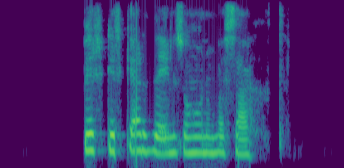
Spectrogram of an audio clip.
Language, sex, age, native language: Icelandic, female, 13, Icelandic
